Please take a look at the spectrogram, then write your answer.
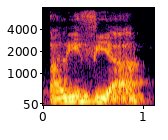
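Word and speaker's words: ἀλήθεια: Esta palabra griega de letreo es aletheia, pero así no se pronuncia alithia, así, con una forma lingüo interdental, al igual que la Z española.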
